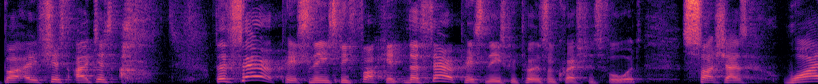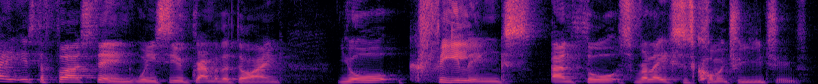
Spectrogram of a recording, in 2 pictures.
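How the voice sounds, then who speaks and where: A man's voice: on the high side, sing-song, moderate pace, darkish tone. A British man hosting a casual livestream, reacting and reading out chat with sweary, mocking banter. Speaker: livestream host.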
